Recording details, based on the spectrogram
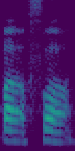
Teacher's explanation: होठ हमारे मिलते हैं ना, प फ, होठों के बीच से हवा निकलती है। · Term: ओष्ठ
